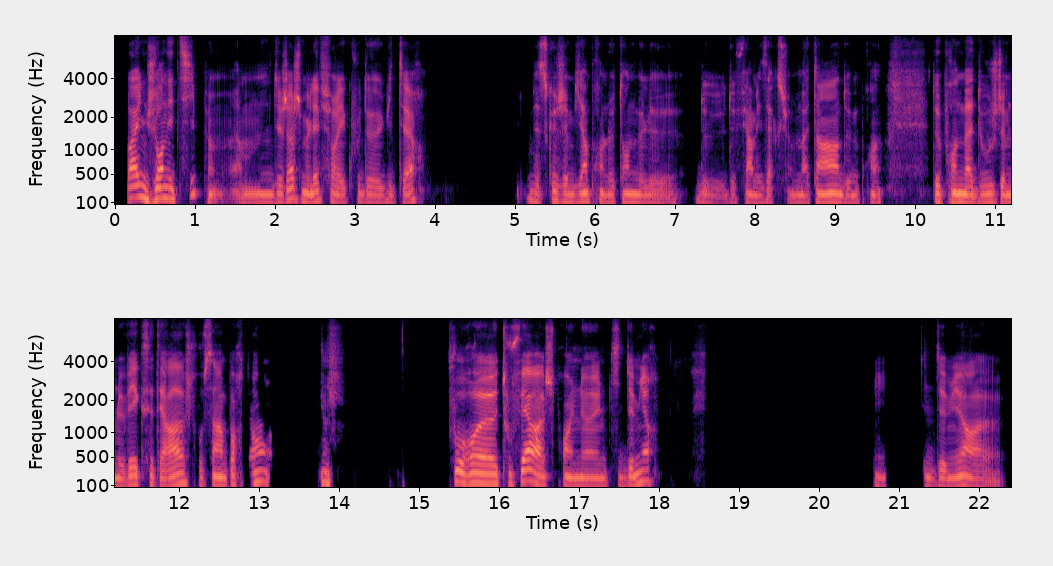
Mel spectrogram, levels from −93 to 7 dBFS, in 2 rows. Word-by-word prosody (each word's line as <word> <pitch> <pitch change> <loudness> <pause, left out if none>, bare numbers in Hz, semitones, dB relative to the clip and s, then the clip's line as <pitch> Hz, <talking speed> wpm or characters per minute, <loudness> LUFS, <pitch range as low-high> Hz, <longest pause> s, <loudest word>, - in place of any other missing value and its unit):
Bah 155 +1 +6
une 160 -4 +2
journée 145 +3 +4
type. 210 - -5 0.3
Hem, 105 - -4
déjà 110 +7 +3
je 135 - +5
me 110 - +2
lève 115 +3 +1
sur 115 -3 -2
les 95 -1 -1
coups 105 +2 -11
de 105 0 -5
8:00 95 0 -4 1.3
beh, 115 -3 -6
ce - - 0
que 125 - -3
j'aime 105 -2 -1
bien 110 +2 0
prendre 105 -1 -7
le 100 - -5
temps 110 0 -3
de 105 - 0
me 100 -1 -3
le 105 +3 -9 0.2
de 100 -6 -11
de - - -13
faire 105 - -4
mes 95 -1 -8
actions 95 +1 -4
le 100 - -9
matin, 105 +2 +1
de 95 -2 -5
me 95 0 -8
prendre 105 +1 -9 0.6
de 110 - 0
prendre 110 +1 +2
ma 100 -2 +5
douche, 105 +3 -4
de 105 - 0
me 100 0 0
lever 105 +4 +1
et 115 - 0
cetera. 110 +3 +2
Je 125 - -6
trouve 100 - -7
ça 110 - +1
importan 115 +7 -1 2.3
Pour, 135 -2 +4
heu, 125 -1 +8
tout 120 - -1
faire, 150 +6 +7
heu, 110 - +1
je 110 - +3
prends 105 -1 -1
une, 100 0 -1
heu, 100 0 -1
une 95 0 -4
petite 100 -2 -9
demi-heure. 135 +8 -1 2.7
Une 105 -3 -9 0.5
une 100 -1 -7
demi-heure, 100 -1 0
heu, - - -15
105 Hz, 170 wpm, -26 LUFS, 100-120 Hz, 2.7 s, heu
